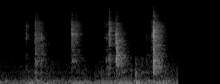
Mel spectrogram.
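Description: Steel spoon pressing and smoothing a soft, grainy sweet mixture in a foil-lined tray: four short strokes about every 0.4 s. The sound cuts out suddenly near the end.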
